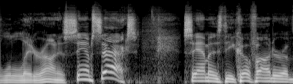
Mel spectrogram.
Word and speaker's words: Sacks: And you can tweet him at the DC Sentinel or at Sam Sachs, and it's spelled S-A-C-K-S. Yes. So not as in Goldman, but as in, hey, it's a sack, and or whatever.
